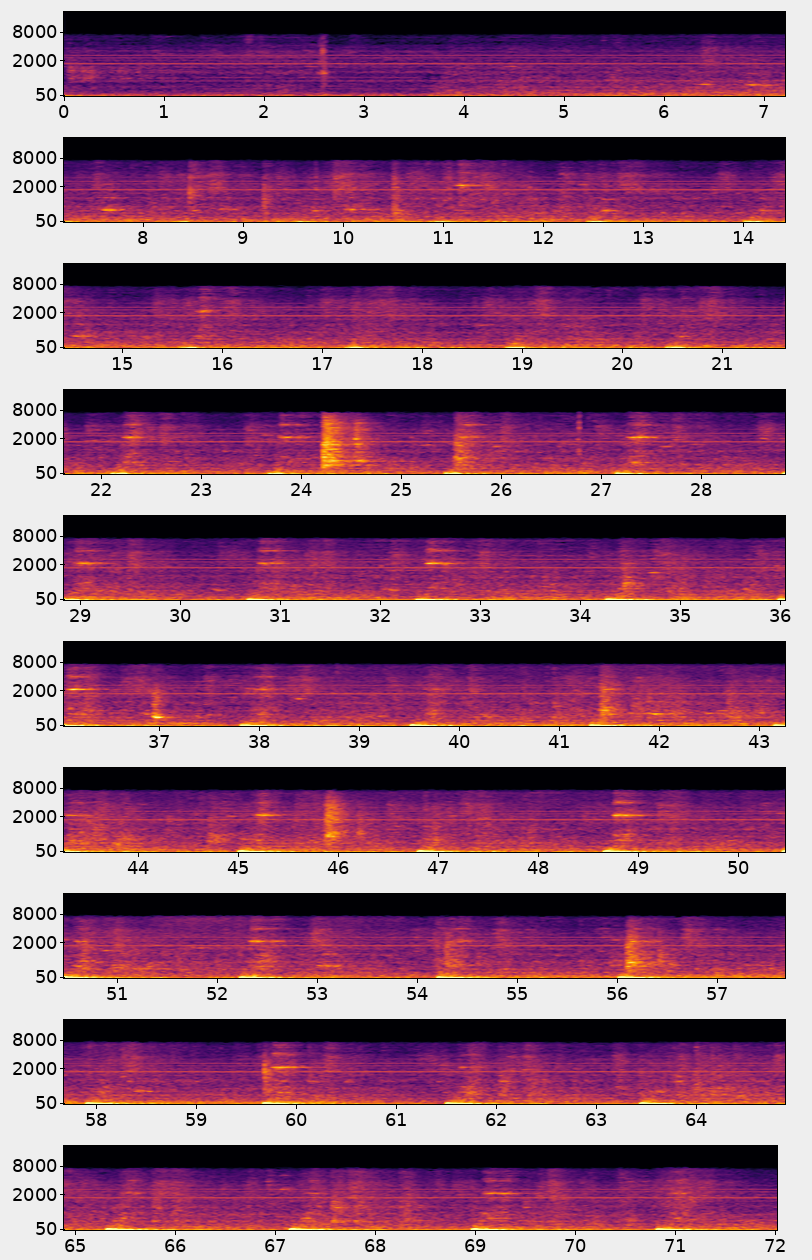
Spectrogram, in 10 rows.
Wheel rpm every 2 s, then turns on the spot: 0, 0, 0, 0, 10, 0, 0, 0, 0, 0, 0, 0, 0, 10, 0, 0, 0, 0, 0, 0, 0, 0, 0, 0, 0, 0, 0, 0, 0, 0, 0, 0, 0, 0, 0, 0.
none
